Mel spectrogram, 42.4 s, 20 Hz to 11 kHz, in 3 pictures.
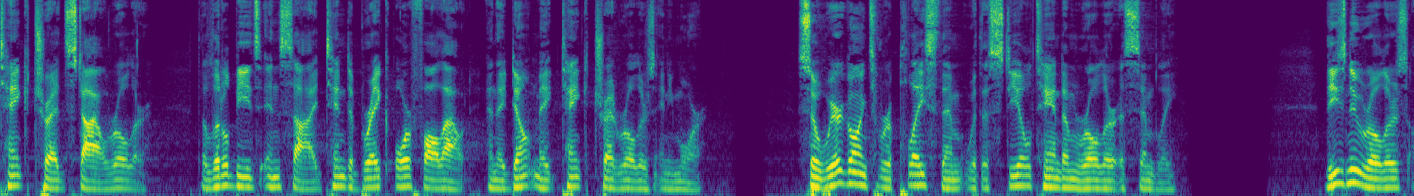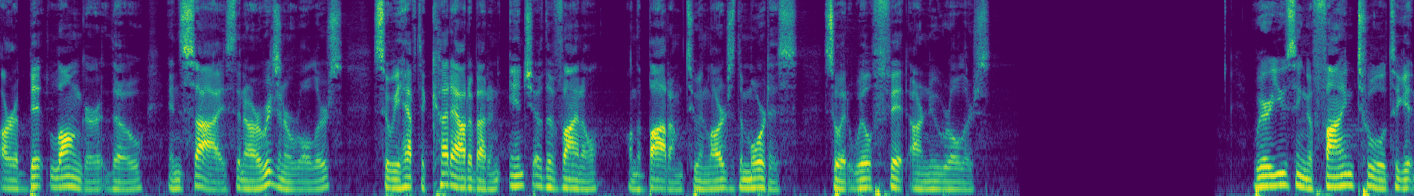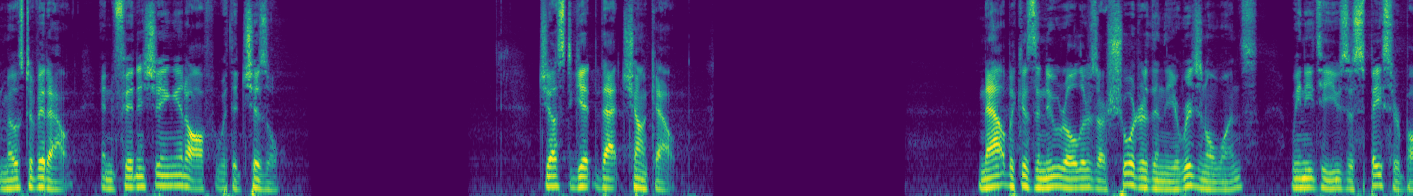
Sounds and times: Speech: 0:00.0 - 0:07.1, 0:08.0 - 0:11.8, 0:13.2 - 0:24.1, 0:26.7 - 0:31.2, 0:33.7 - 0:35.2, 0:38.1 - 0:42.4.

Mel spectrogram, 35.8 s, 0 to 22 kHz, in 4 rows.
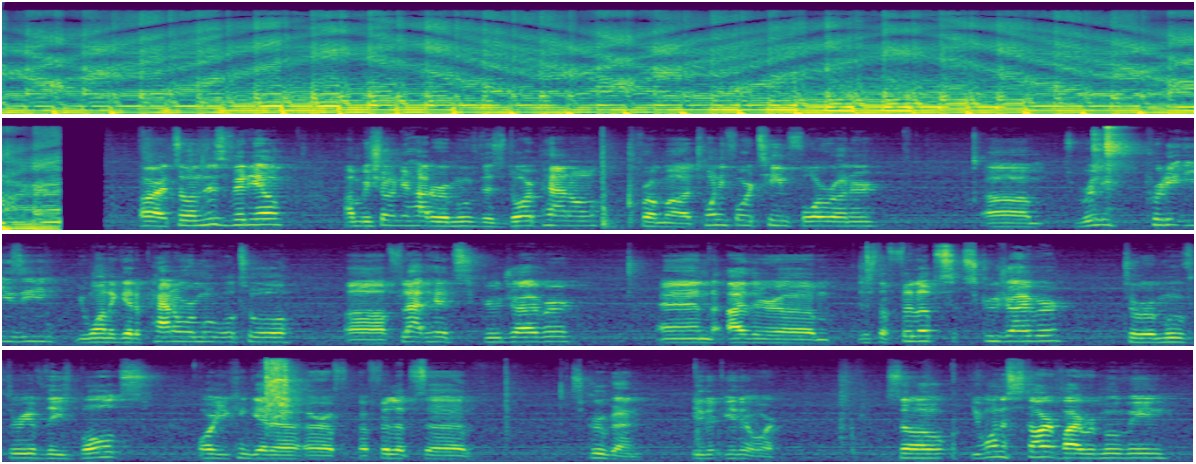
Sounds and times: Speech: 0:10.0 - 0:15.6, 0:16.3 - 0:22.2, 0:22.8 - 0:30.4, 0:31.1 - 0:32.7, 0:33.5 - 0:35.6.

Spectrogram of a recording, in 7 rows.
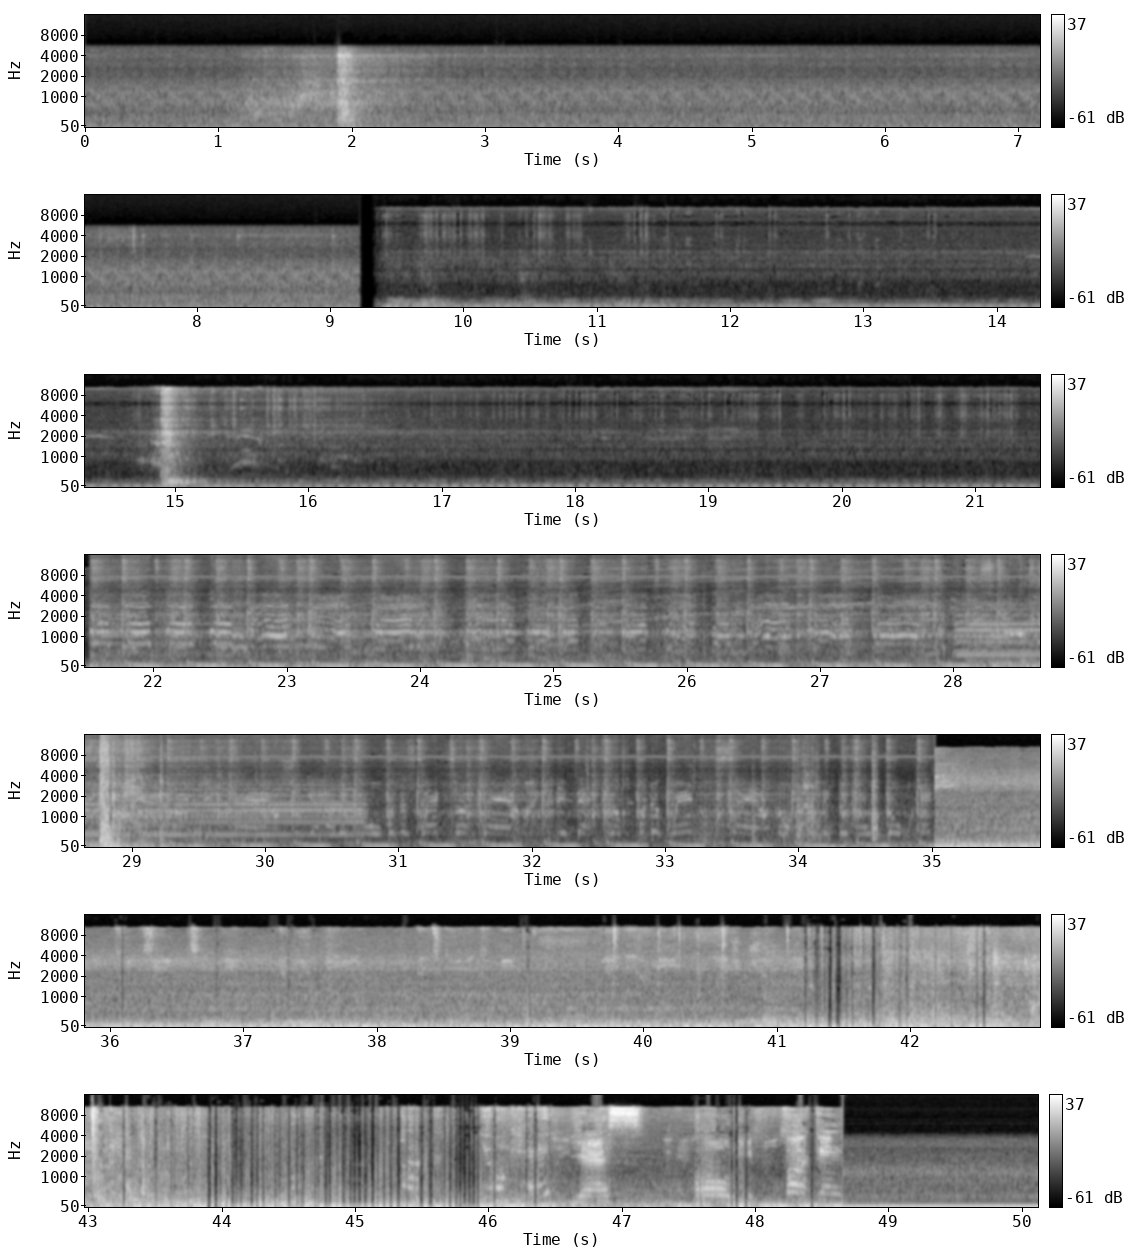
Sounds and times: Car: 0:00.0 - 0:50.1
Speech: 0:14.8 - 0:16.5, 0:29.7 - 0:35.0, 0:36.0 - 0:41.0, 0:45.4 - 0:48.7.

